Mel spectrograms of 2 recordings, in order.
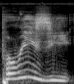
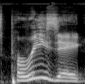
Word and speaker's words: Parise: Parisi isn't Parisi. It's Parise because he's Italian, and he changed his name when he went back to Minnesota to sound more, I don't know, like a caker.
